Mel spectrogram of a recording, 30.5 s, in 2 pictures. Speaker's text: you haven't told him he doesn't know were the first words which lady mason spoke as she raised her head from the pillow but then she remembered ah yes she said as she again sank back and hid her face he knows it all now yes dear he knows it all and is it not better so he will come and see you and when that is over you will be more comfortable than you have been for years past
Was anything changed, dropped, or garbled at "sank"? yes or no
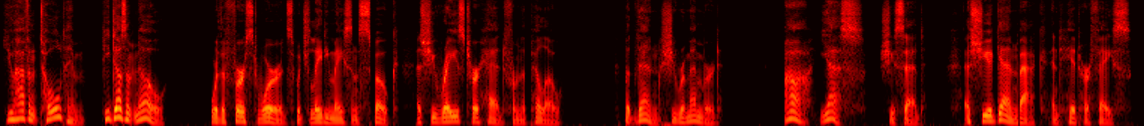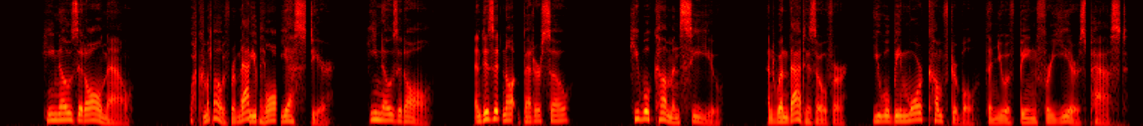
yes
